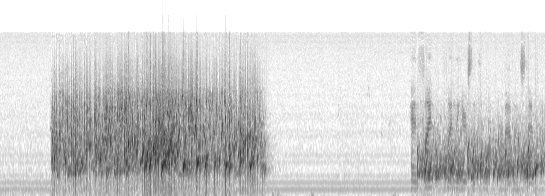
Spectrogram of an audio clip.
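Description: Water pours from a tap and splashes into a container.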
